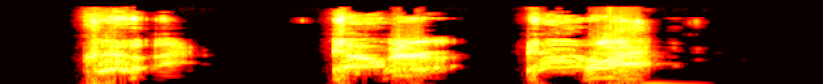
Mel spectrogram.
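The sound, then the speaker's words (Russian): A hoarse, gurgling laugh or cough of a dying creature in a cave, imitated by a narrator's voice: three rasping, throaty bursts, each under a second, separated by brief silences. “в пещере раздался вдруг хриплый, булькающий, то ли смех, то ли кашель умирающего Селадана”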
